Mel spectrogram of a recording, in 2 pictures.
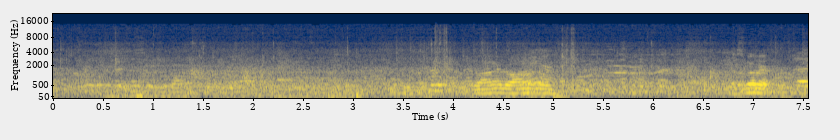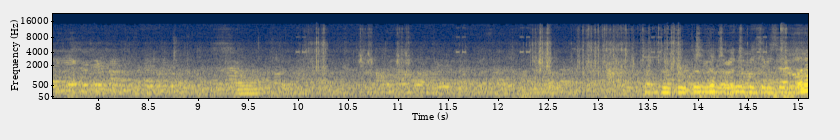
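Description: A crowd of people murmurs and chatters nearby.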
